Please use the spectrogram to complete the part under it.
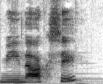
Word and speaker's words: Meenakshi: My first name is pronounced Meenakshi.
